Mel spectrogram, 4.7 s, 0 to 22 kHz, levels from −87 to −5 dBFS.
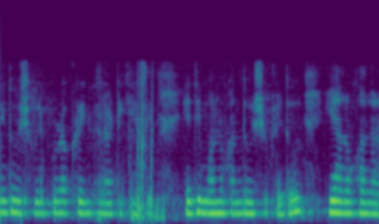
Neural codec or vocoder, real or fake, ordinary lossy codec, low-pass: codec, 16 kHz, 4 kbps, FreqCodec, smaller model; fake; none; 7.2 kHz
